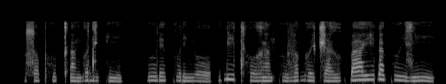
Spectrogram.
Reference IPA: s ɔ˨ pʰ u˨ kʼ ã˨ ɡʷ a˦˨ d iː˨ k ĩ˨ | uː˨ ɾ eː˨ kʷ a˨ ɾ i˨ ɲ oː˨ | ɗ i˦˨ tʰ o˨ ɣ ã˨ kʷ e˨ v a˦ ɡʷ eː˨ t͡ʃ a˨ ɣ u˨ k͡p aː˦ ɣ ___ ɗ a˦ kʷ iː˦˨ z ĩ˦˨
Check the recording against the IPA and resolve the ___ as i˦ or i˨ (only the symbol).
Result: i˦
